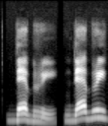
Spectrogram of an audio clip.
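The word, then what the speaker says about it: debris: डेब्री मलबा। T is silent in certain words.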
